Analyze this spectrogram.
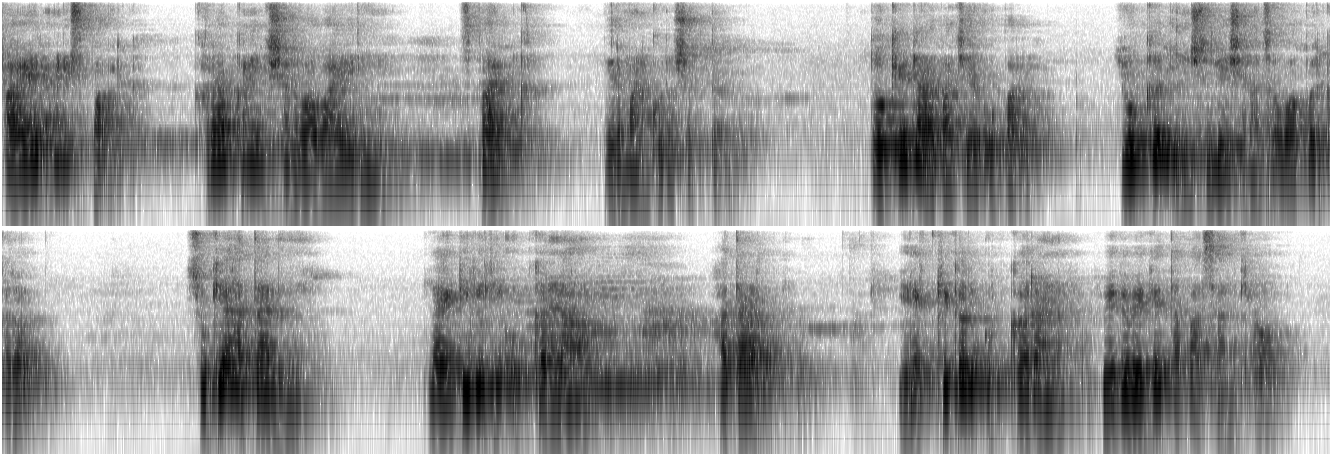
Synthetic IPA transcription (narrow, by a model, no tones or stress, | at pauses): fajəɾaɽ̃ispa̰ɾkʰːəɾab̚kəɳekʂəɳʋaʋajɾispaɾk | niɾmaɳkəɾuːɕəkt̪a̰t̪ | d̪okʰeʈaɭpat͡ɕeʔupaj | joɡəʔinsuleɕənat͡sɔʋapəɾkəɾap̚ | suɡjaɦət̪ani | lajʈiʋiliʔupkəɾɳa | hat̪aɭa̰p | ilek̚ʈɾikəlupkəɾəɳʋeɡʋeɡet̪əpasãnɡʰʱɛw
